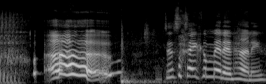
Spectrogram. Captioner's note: crying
